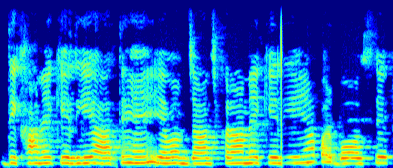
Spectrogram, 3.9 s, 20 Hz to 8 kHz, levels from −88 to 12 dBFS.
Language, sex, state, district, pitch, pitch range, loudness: Hindi, female, Bihar, Saran, 270 Hz, 260-280 Hz, -15 LUFS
